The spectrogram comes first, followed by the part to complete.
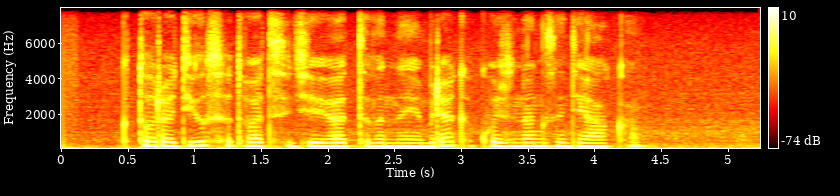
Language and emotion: Russian, neutral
